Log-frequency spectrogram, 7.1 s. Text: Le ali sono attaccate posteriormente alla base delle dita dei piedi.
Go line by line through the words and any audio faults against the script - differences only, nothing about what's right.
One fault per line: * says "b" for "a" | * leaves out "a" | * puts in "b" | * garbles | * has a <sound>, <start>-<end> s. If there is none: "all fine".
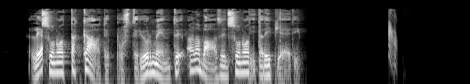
* leaves out "ali"
* says "sono" for "delle"
* has a chirp, 5.8-6.0 s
